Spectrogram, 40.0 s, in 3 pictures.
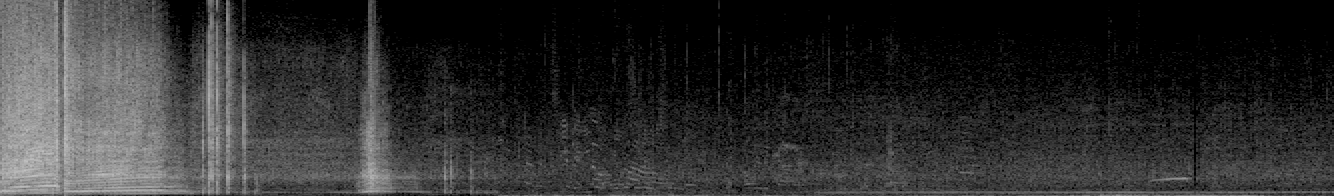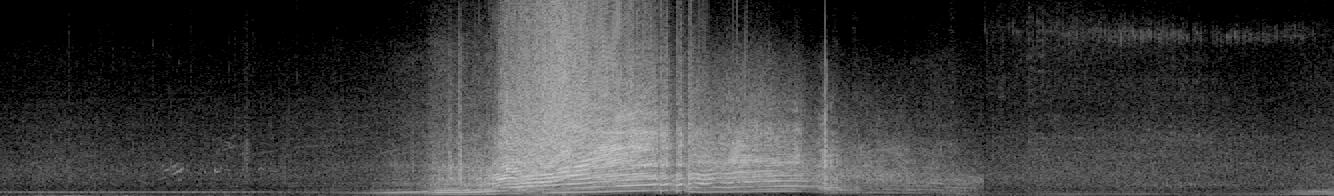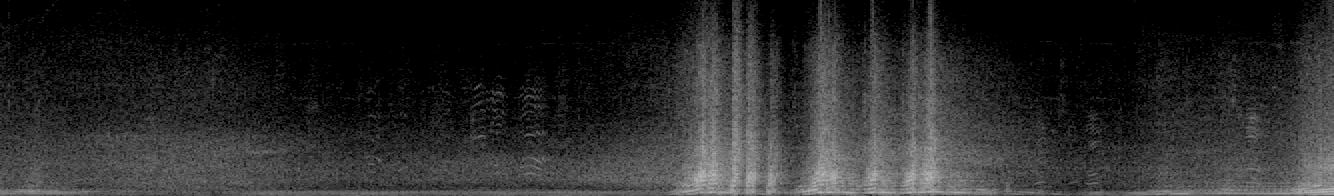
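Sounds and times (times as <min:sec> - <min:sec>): car engine revving hard: 0:00.0 - 0:04.7, 0:16.6 - 0:23.2, 0:32.4 - 0:40.0
engines idling: 0:01.7 - 0:20.2, 0:21.6 - 0:40.0
short engine rev: 0:23.8 - 0:40.0.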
